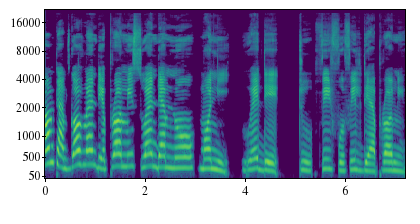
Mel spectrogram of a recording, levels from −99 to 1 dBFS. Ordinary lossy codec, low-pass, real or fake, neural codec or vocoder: none; none; real; none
